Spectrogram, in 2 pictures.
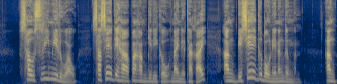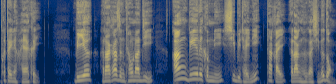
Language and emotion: Bodo, angry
